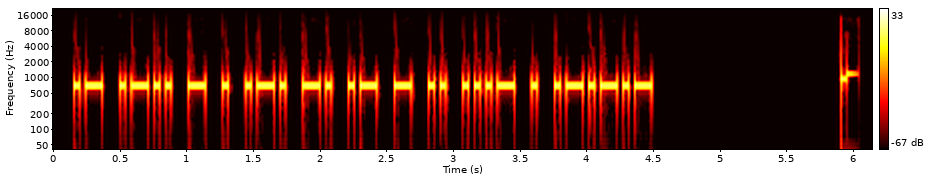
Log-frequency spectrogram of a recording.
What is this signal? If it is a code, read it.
Morse code, heard as a keyed tone, about 28 wpm, 700 Hz. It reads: ALTERNATIVE.
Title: Sentences from Top 1000 Words - Review Part 4 - 28wpm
